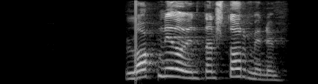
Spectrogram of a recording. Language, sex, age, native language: Icelandic, female, 50-59, Icelandic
